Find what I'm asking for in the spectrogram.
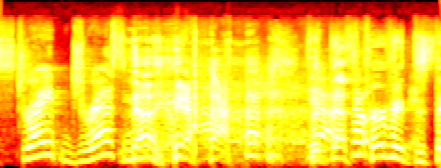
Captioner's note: laughter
